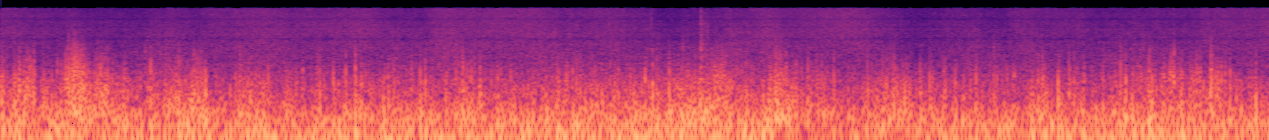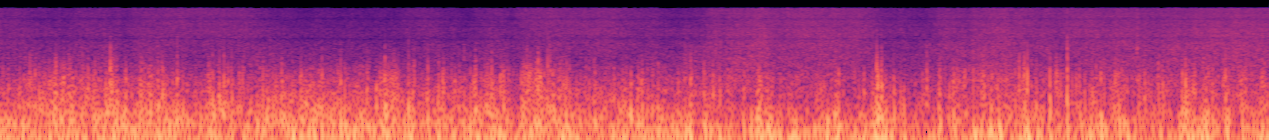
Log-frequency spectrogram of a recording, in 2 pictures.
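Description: Heavy wind noise buffeting the microphone over rushing, splashing water from jet skis running fast across choppy waves.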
